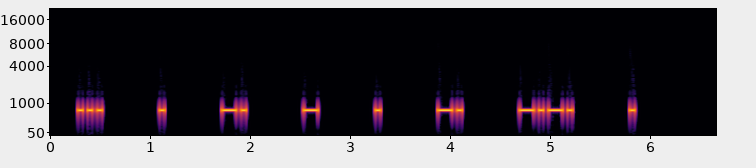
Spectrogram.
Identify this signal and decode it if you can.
Morse code, heard as a keyed tone, about 25 wpm, spaced as for 12 wpm, 700 Hz. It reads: SENTENCE
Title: 4x Character Spacing - Top 200 Words - 25wpm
